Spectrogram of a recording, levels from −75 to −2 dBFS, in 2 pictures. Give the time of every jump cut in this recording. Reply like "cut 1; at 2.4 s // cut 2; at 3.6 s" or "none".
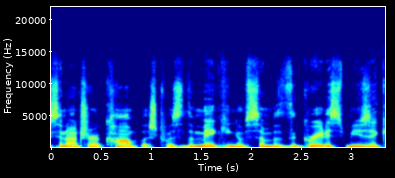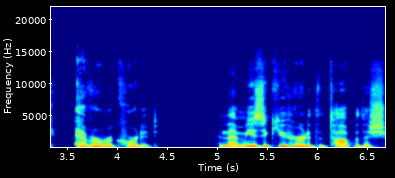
none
